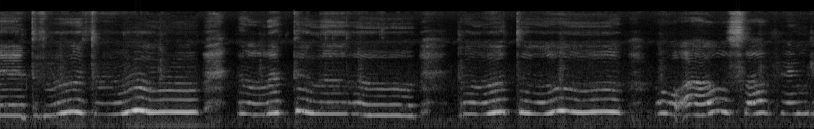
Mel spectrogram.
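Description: A young girl singing unaccompanied: a string of long held notes that bend up and down, with short breaks between them and no clear words.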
